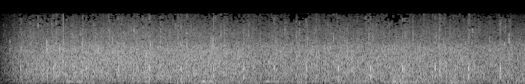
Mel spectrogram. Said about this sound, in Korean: 감사합니다. 다시 한번 그라샤스 합창단에게 큰 박수 부탁드립니다.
